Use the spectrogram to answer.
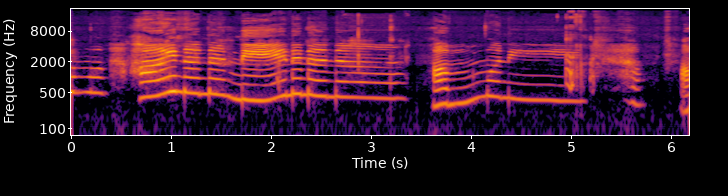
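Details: Fussy infant with hiccups crying: drawn-out, high-pitched wailing in two long phrases with brief gasping breaths between.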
